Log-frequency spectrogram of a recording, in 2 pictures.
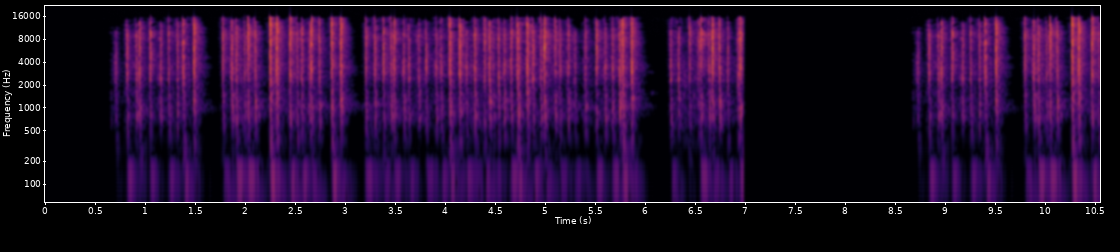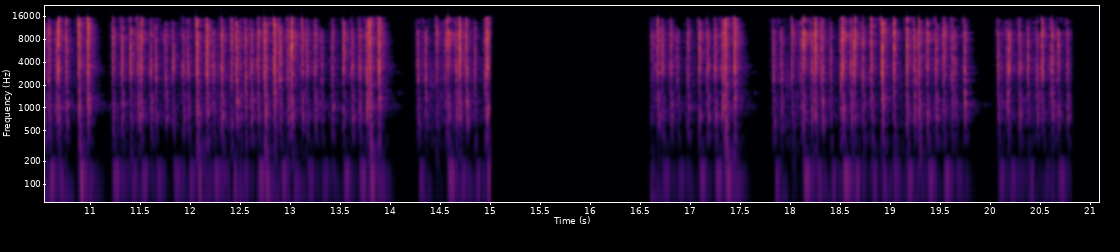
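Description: Computer-keyboard typing sound effect: rapid key clicks in three runs of about four to six seconds each, with short breaks inside each run and dead silence between runs. It goes with on-screen text typing itself out.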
